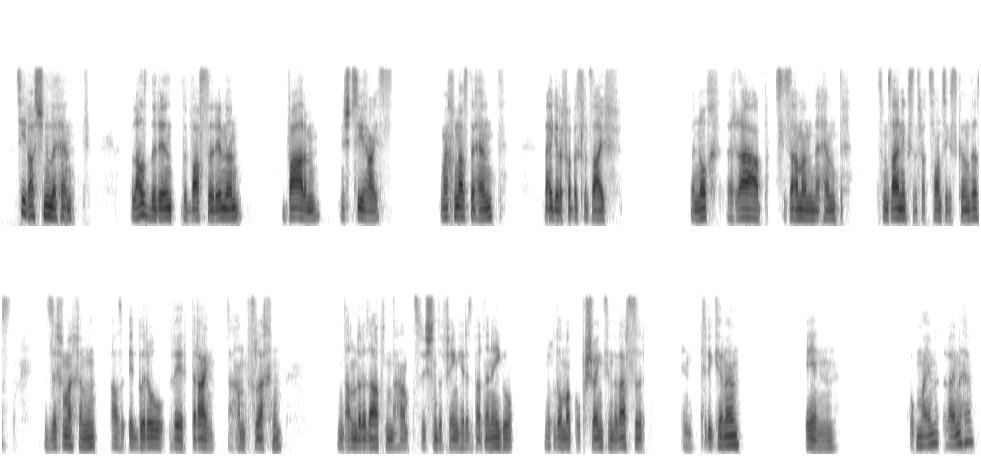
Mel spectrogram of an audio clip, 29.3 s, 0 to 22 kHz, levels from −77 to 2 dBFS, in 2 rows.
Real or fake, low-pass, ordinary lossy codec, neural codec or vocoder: fake; 7.2 kHz; none; codec, 16 kHz in and 24 kHz out, 0.8 kbps, FocalCodec, streaming, 65536 codes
